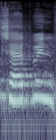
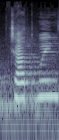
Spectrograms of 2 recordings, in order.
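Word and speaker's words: Chatwin: muy bueno es el clásico chadwin se escribe c h a t w i n Bruce Bruce Bruce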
